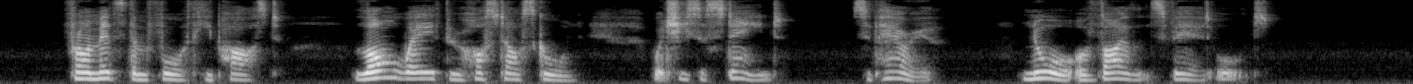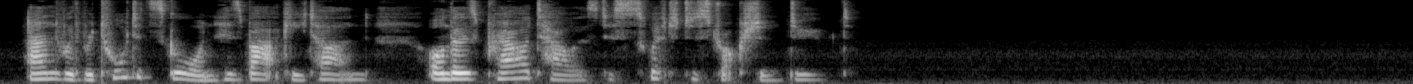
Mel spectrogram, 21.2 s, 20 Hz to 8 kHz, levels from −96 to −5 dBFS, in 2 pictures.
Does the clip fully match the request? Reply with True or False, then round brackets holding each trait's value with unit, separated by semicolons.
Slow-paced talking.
True (100 wpm)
